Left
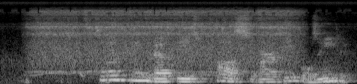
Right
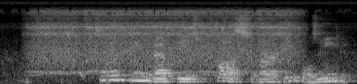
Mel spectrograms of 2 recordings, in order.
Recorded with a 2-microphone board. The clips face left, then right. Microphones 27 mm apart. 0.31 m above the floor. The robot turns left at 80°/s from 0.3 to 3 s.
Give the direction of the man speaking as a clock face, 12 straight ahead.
6 o'clock.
